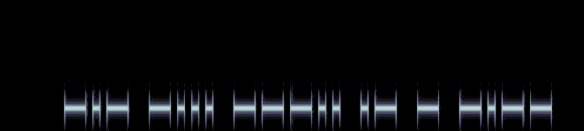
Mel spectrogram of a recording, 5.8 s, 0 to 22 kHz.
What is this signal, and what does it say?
Morse code, heard as a keyed tone, about 17 wpm, 700 Hz. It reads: KB8ATY
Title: USA Call Signs - 6 Characters - Repeated 2x - 17wpm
